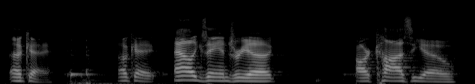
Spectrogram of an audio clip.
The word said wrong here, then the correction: Ocasio: Cortez. All right. There you go. – Ocasio. There's no R.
